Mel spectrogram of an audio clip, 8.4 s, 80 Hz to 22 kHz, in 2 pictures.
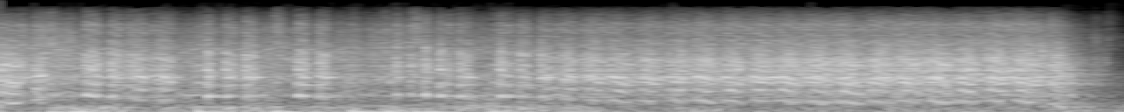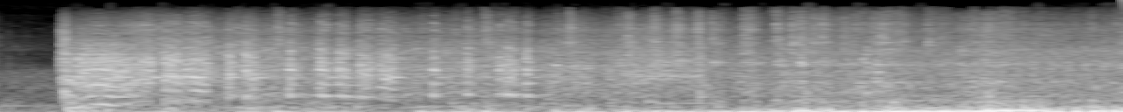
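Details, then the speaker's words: Big-block Chevy V8 with big cam and rebuilt Holley 750 double pumper carburetor: after raising the curb idle screw it idles high, then the lumpy uneven idle falls on its face and nearly stalls, needing another pump shot of fuel; rough idle and stalling. "so you saw there I turned up the curb idle screw it idle went up I was able to let my hand off the throttle but it was idling high and after a few moments it wanted to fall back on its face and wanted to stall out"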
